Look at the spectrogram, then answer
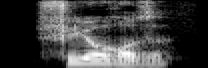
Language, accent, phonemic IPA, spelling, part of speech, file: French, France, /fly.ɔ.ʁoz/, fluorose, noun, LL-Q150 (fra)-fluorose.wav
- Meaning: fluorosis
